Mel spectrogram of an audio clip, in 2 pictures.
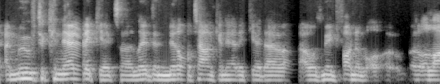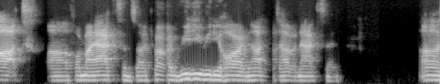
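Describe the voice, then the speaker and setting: A middle-aged man from France, with no trace of a French accent, giving a relaxed online lecture, full of fillers and restarts. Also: medium pitch. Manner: frequent fillers and self-restarts, conversational. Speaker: optometrist lecturer. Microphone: online webinar.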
